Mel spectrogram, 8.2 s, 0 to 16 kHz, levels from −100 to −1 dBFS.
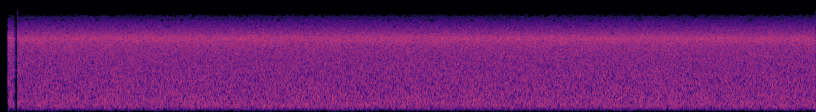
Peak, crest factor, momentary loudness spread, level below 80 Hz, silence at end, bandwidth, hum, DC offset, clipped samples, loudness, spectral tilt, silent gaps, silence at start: -26 dBFS; 14 dB; 0 LU; -88 dBFS; 0 s; 10 kHz; none; under 0.1%; under 0.1%; -37 LUFS; -1 dB/octave; none; 0.1 s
